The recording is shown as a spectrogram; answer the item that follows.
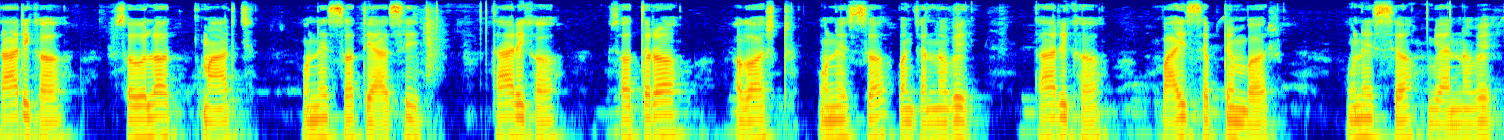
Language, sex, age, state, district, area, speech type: Odia, male, 18-30, Odisha, Nuapada, urban, spontaneous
